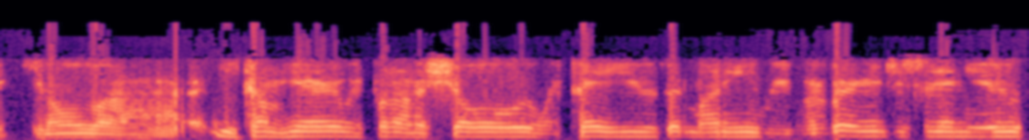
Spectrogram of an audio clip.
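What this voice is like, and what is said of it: French-Canadian accent, mafia-style voice. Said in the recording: “it's that French-Canadian accent, Italian mafia style ... just like something you never heard before in your life”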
